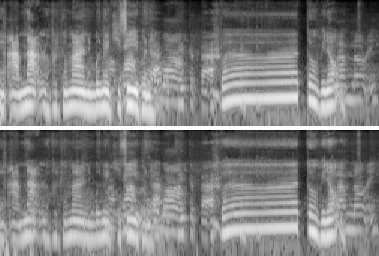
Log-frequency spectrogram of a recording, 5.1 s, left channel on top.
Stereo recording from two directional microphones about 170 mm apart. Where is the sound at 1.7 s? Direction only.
70° left (ahead or behind).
